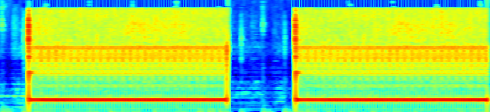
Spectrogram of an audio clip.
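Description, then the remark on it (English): A phone line rings out as a call is placed to a friend, with two long, steady electronic ringback tones, each about two seconds, separated by a brief pause. The tone is loud, clear and unchanging in pitch, with no talking. “Okay, let's get your phone a friend on the line.”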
